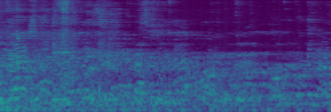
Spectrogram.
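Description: Indistinct chatter of people talking in the background, no single voice clear.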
